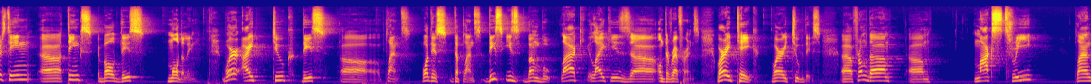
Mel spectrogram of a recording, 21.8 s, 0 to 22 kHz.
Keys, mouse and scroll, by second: 0.8 q, 1.3 click, 1.5 F4, 2.0 alt+middle click, 2.4 alt+z, 2.5 click, 3.4 alt+middle click, 3.9 alt+z, 4.1 click, 4.3 F4, 4.9 click, 5.4 alt+middle click, 6.8 alt+z, 7.0 click, 8.0 alt+middle click, 9.6 alt+middle click, 15.6 click.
